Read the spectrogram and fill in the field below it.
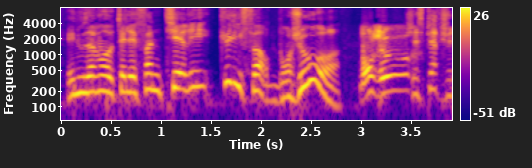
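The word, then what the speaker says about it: Thierry Culliford: leur 50e anniversaire et nous avons au téléphone Thierry culliiford bonjour bonjour J'espère que je n'écorche pas votre nom non non non vous le prononcez parfaitement bien qui était donc aussi le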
